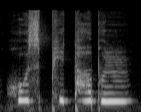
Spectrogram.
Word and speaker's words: hospitable: H O S P I T A B L-E. 발음은 어떨까요? hospitable 아니고 hospitable 이 맞습니다.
